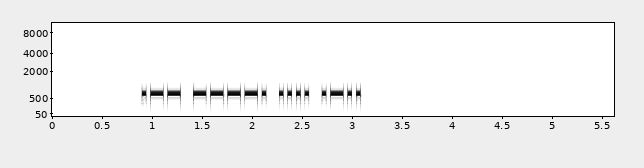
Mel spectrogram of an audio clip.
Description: Morse code, heard as a keyed tone, about 28 wpm, 700 Hz. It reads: W9HL
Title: USA Call Signs - 4 Characters - Repeated 2x - 28wpm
